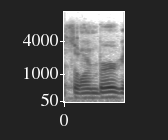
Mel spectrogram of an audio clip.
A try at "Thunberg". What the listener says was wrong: There's no R in the first half of that last name. Thunberg.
